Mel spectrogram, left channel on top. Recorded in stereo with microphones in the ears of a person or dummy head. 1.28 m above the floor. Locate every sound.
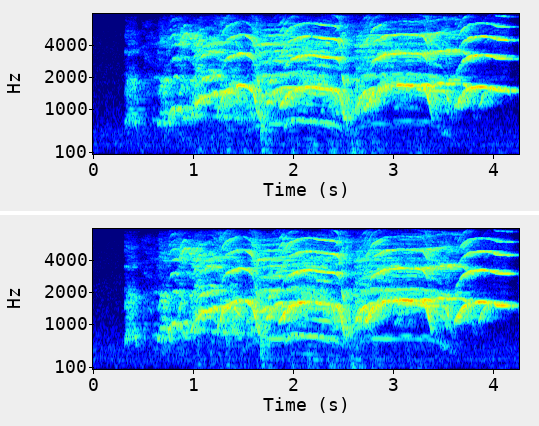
0.3 s a scream: 80° right, 5.5 m; by 4.2 s 25° right (ahead or behind), 2.5 m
